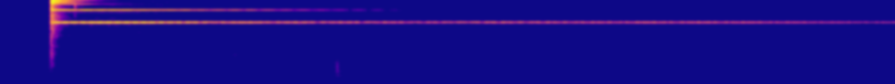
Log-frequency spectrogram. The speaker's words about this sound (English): Beautiful, isn't it? Tinksha bells. If that doesn't get you present, I don't know what will. I love these and I highly recommend them from time to time, particularly before a meditation.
